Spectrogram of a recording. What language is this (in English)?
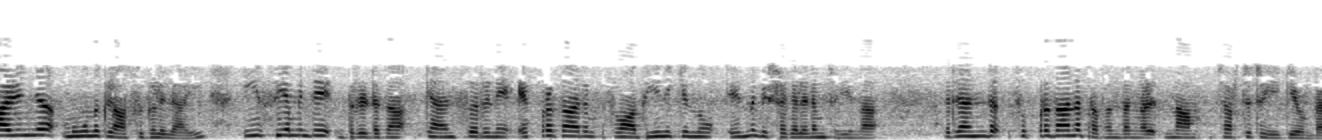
Malayalam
